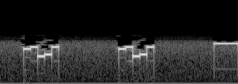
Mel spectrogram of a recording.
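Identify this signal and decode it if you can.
Five-tone selective call (ZVEI), heard as quick runs of five tones, tones of about 70 ms. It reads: 89459 89459
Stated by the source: ZVEI five-tone selective call 89231, received by SDR.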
